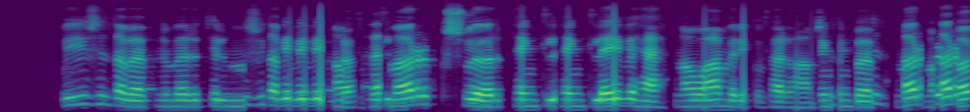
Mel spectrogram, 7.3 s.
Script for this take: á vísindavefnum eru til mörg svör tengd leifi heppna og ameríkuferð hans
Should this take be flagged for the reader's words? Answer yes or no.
yes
